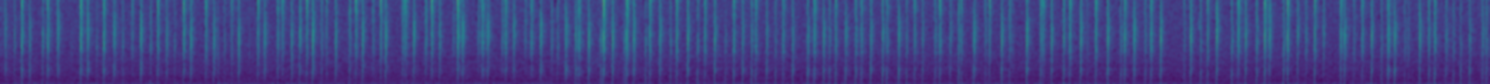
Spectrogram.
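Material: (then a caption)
Glass. Long acrylic nails tap rapidly on a small clear glass perfume bottle with a decorative bow cap, partly filled with liquid. The result is a dense stream of quiet, crisp clicks with a bright, glassy tick and almost no ring, sounding close up in a small space.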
